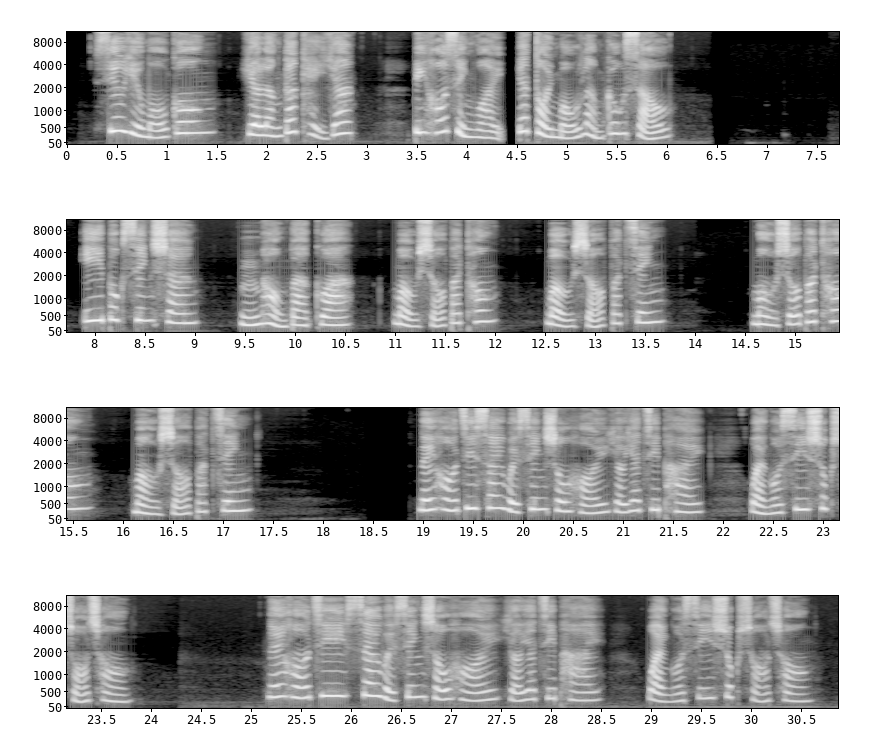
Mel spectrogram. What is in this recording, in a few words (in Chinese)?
女 粤语游戏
